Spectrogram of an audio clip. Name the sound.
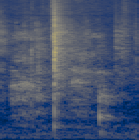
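dog barking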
